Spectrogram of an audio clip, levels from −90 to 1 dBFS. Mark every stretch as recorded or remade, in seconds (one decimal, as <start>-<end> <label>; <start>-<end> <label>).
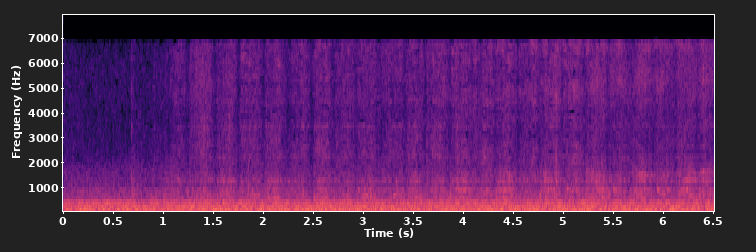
0.0-1.2 recorded; 1.2-1.7 remade; 1.7-5.3 recorded; 5.3-6.5 remade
